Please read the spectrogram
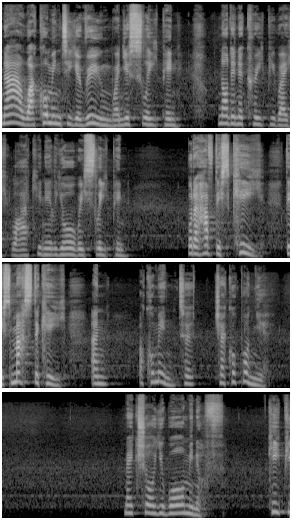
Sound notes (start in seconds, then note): none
